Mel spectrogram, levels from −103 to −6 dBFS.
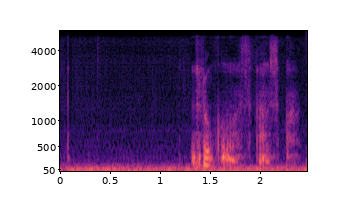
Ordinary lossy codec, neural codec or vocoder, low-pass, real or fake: AAC, 48 kbps; autoencoder, 22.05 kHz, a latent of 192 numbers a frame, VITS, trained on many speakers; 5.4 kHz; fake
